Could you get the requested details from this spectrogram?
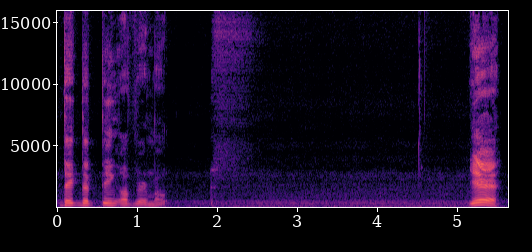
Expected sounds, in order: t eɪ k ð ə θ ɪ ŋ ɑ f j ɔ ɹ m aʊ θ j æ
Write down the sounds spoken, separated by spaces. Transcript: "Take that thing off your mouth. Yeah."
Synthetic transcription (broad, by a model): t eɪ k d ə t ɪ ŋ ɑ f j ɔ ɹ m aʊ t j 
